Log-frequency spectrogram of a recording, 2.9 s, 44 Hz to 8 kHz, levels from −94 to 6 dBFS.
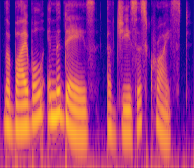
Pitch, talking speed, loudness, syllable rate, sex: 160 Hz, 165 wpm, -18 LUFS, 4.1 syllables/s, female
